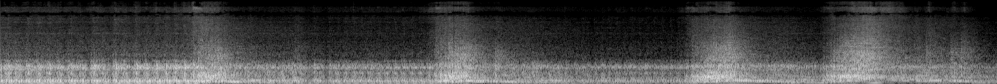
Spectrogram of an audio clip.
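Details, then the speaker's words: 2003 Kawasaki Ninja 500R twin swapped into a minibike, just retimed, dual carbs refitted and still needing carb tuning: it settles to a steady idle between clean throttle revs; normal running and revving. "We got it to idle and rev out decent. It needs a bit more, but I'll fire it up and rev it for you guys a bit."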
